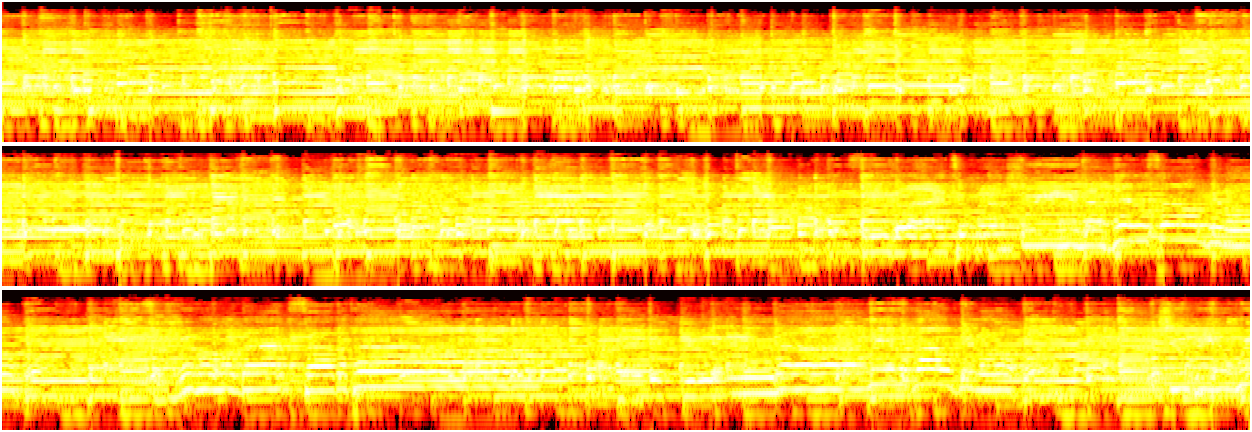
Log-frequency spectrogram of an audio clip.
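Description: Bluegrass band playing live: fiddle, banjo, mandolin, acoustic guitar and upright bass together in a continuous, steady-tempo tune.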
